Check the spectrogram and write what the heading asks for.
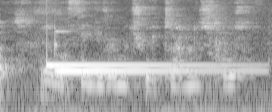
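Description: A bell-like notification chime, the sound of a subscribe-button animation, strikes about a third of a second in: two steady tones held together that slowly fade, over dialogue in the background.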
